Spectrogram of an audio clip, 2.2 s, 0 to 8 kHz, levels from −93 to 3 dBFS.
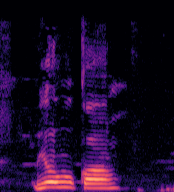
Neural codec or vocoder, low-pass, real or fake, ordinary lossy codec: codec, 16 kHz in and 24 kHz out, 2.2 kbps, FireRedTTS-2 codec; 7.2 kHz; fake; none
